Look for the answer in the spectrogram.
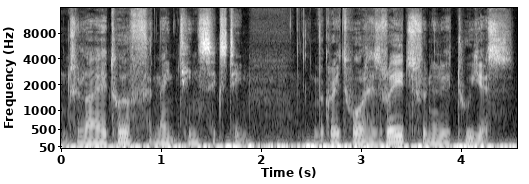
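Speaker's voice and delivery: put-on loud French accent slipping toward German; botched French accent. Game player narrating the war intro, botched French accent. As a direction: attempt French, landing nearer German. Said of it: "I think that was more German".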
